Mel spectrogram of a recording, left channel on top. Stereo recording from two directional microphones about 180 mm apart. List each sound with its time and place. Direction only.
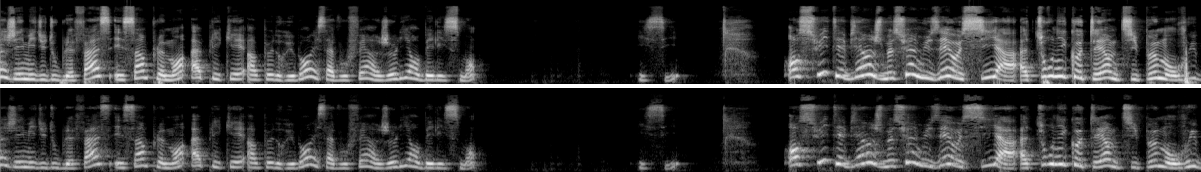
0.0 s speech: 40° left (ahead or behind); by 4.7 s 20° left (ahead or behind)
6.3 s speech: 25° left (ahead or behind); by 12.0 s 40° left (ahead or behind)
